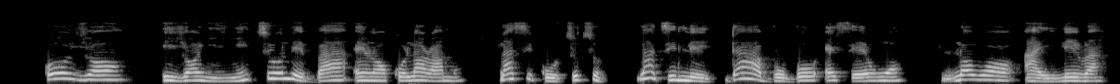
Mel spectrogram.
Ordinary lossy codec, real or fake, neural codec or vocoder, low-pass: Opus, 32 kbps; real; none; 7.2 kHz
